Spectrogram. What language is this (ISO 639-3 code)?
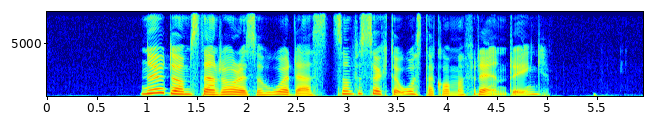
swe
